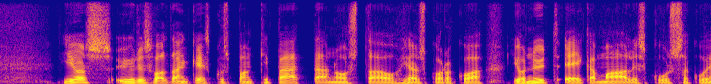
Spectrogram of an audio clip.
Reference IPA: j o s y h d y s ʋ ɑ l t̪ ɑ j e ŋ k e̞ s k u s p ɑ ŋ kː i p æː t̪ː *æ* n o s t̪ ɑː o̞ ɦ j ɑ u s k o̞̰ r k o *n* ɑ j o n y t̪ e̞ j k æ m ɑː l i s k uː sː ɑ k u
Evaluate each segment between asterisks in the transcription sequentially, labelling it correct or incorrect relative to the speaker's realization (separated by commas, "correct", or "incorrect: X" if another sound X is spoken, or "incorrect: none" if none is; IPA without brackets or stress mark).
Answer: incorrect: æː, incorrect: none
